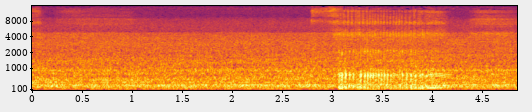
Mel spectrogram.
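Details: Asleep in Haifa, Israel, the Chinese pug Bili lets out a single coarse, fluttering snore lasting just over a second, after a stretch of near-quiet room tone.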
